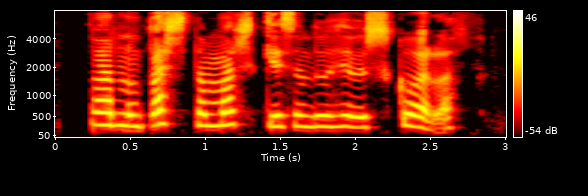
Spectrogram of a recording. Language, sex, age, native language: Icelandic, female, 16, Icelandic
